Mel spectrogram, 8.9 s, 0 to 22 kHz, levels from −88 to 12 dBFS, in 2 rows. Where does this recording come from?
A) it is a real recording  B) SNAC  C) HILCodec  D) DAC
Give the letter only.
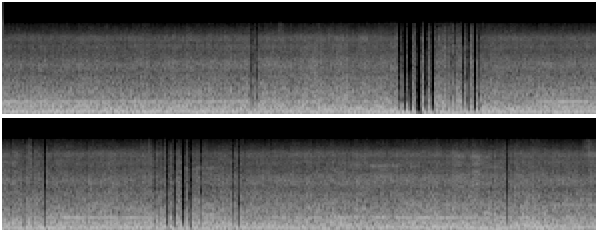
A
